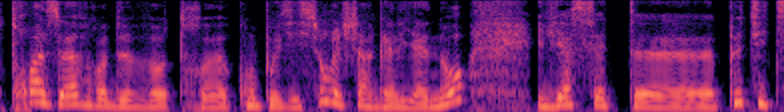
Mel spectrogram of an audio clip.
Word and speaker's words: Richard Galliano: Un extrait de la petite suite de Richard Galliano, joué par Richard Galliano avec le South Czech Philharmonic, dirigé par Miran Vaupotic. Je ne sais pas si c'est comme ça qu'on prononce Richard Galliano. – Oui, c'est ça.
